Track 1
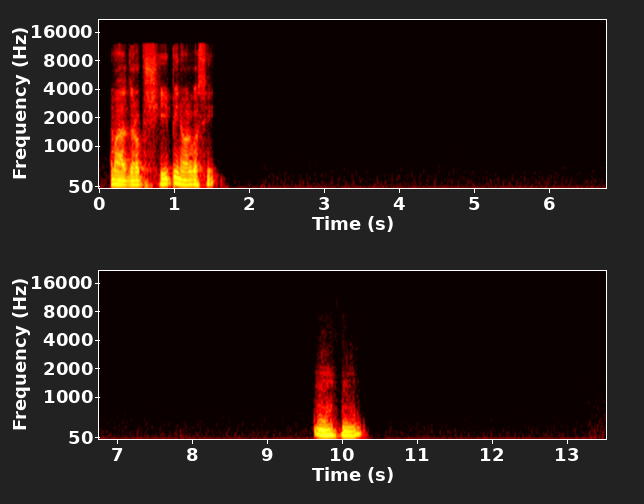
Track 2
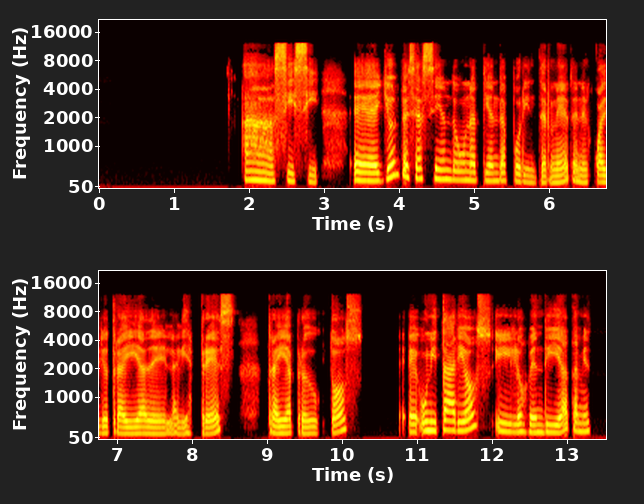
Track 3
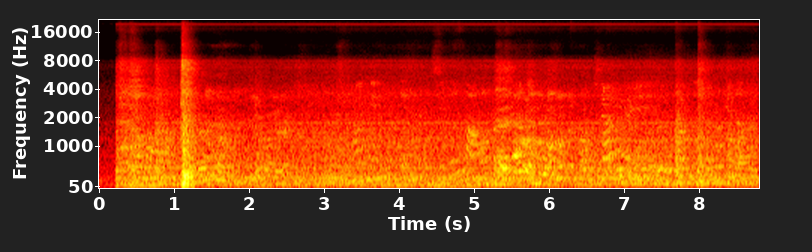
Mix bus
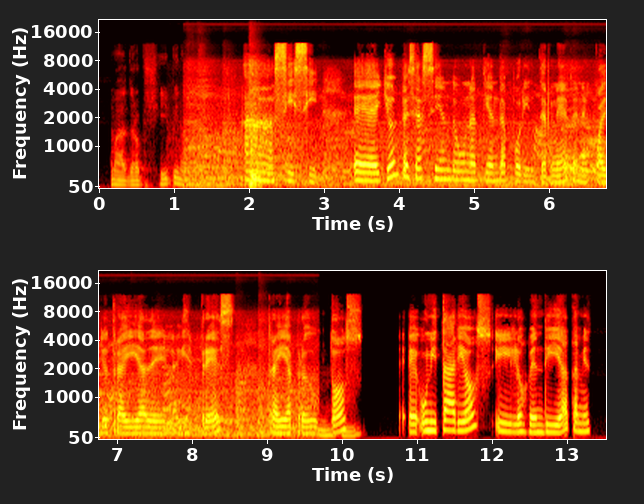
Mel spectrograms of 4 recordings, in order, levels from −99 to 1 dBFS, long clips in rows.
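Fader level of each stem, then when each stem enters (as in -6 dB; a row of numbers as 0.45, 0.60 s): -10.0, +1.5, -2.0 dB; 0.00, 0.00, 0.90 s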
